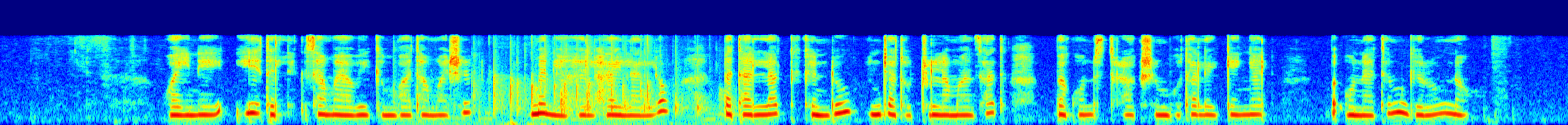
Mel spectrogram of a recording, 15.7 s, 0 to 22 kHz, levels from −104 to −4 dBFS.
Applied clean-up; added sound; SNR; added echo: none; Applause; 12 dB; none.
